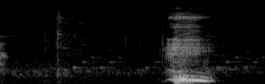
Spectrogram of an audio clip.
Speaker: [raclement de gorge]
